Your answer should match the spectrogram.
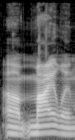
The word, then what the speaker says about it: Milan: Milan, which is spelled like Milan, but Milan, Missouri, Paris, Missouri.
